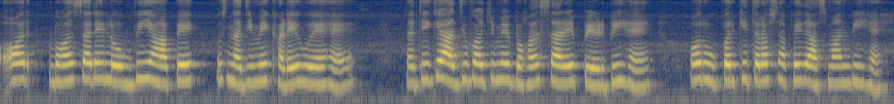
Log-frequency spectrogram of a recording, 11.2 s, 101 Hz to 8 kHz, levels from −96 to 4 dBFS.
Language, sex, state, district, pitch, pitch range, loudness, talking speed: Hindi, female, Rajasthan, Nagaur, 265 Hz, 245-275 Hz, -17 LUFS, 160 wpm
